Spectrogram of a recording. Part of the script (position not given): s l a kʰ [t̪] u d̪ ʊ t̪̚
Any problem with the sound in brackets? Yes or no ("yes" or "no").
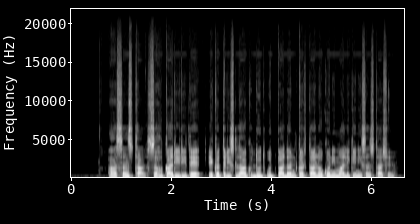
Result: yes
